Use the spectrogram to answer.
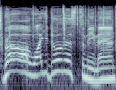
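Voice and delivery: drawn-out whiny protest; exasperated whine. Pretend. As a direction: plead in mock despair. Struggles with the packaging.

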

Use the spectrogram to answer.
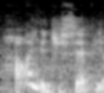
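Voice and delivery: high, drawn-out New Zealand greeting; strong New Zealand accent. Retold or imitated. Boyfriend imitating her gran on the phone, strong New Zealand accent. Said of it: "she has the strongest New Zealand accent".

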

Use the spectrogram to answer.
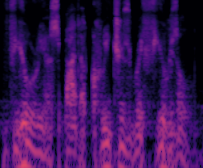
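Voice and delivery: normal talking voice

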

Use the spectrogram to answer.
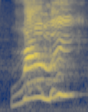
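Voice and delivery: sharp high disbelieving rise; are you kidding me?; incredulous really. Real, not acted. Incredulous reaction to Sunday Carter.

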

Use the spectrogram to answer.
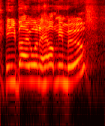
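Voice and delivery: high, loud, cartoonish call to the room; mock plea for help. Man fishing for moving help in a crowd, high loud mock call. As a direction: ham up a guy begging for helpers. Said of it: "He's like".

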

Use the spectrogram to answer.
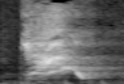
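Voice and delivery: shrill, very high, loud cat screech; cat screeching in fright at the lion; frightened yowl. Acted. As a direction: yowl in terror. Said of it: "Puss got a terrible fright".

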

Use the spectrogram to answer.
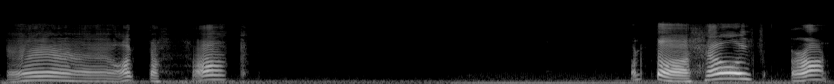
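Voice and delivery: rising loud what the hell; startled, loud and disgusted; shocked disgust. Real, not acted. Tasting something gross.

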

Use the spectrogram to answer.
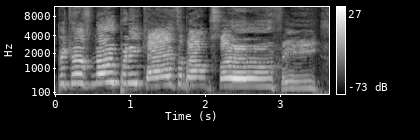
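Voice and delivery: high, slow, sing-song "nobody cares"; sneering at the show; sarcastic drawl. Real, not acted. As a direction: stretch it out mockingly. Repeating a sarcastic refrain.

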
